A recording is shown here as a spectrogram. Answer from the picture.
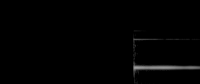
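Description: Electronic notification chime from a video-call app: a single clear ding about a second and a half in, fading away over the next second.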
